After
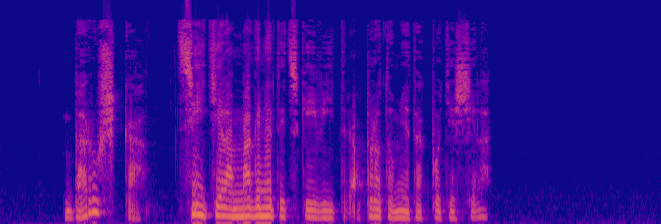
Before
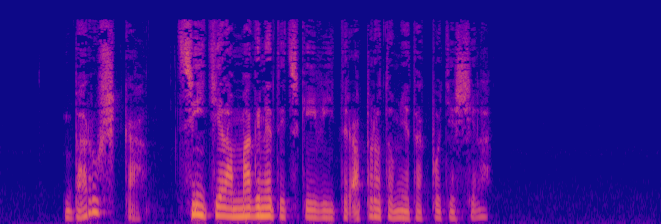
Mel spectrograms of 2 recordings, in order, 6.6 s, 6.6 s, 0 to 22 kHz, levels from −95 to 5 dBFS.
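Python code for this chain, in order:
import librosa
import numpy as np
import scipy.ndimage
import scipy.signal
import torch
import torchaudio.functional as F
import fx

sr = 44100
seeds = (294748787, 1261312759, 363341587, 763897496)

y = 10.0 ** (-26.5 / 20.0) * np.tanh(x / 10.0 ** (-26.5 / 20.0))
y = fx.auto_swell(y, sr, attack_ms=118.0, at=(3.09, 3.59))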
